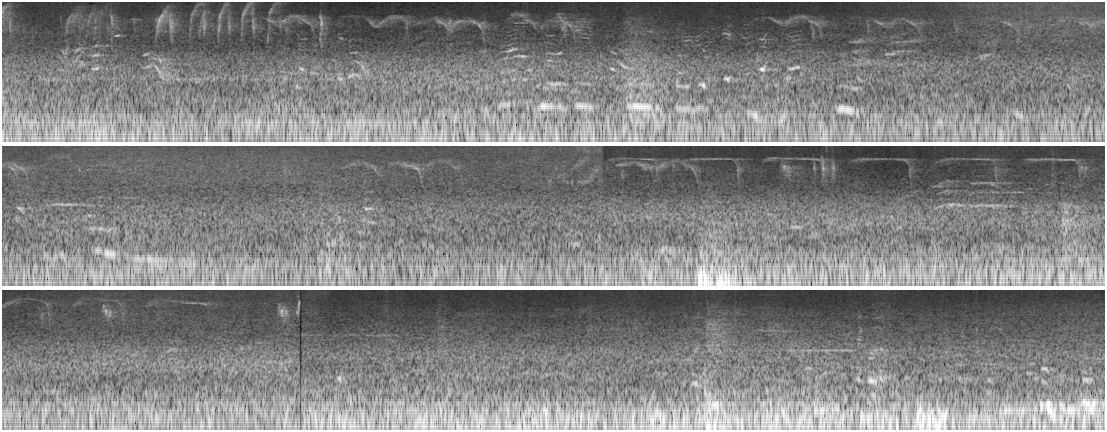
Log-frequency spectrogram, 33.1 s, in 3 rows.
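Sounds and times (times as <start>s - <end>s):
small birds chirping: 0.0s - 6.0s, 6.8s - 12.8s, 13.7s - 25.1s
outdoor background noise: 0.0s - 33.0s
dull low thump: 18.0s - 18.5s.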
